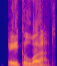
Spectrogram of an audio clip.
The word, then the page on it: aiguillette: American English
